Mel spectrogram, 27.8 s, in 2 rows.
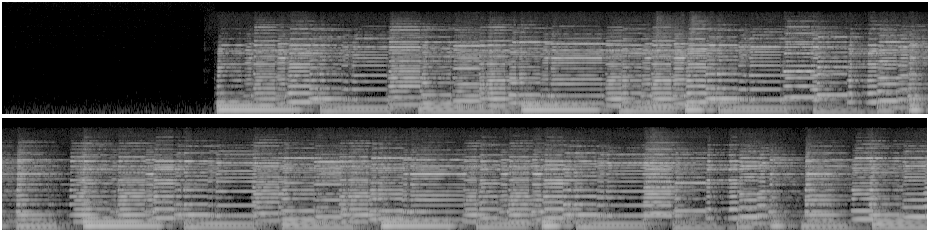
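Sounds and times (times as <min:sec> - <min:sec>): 
polska dance tune: 0:03.2 - 0:27.7.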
